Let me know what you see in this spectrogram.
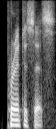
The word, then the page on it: parenthesis: American English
